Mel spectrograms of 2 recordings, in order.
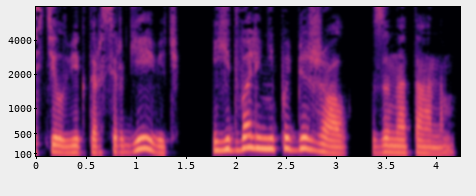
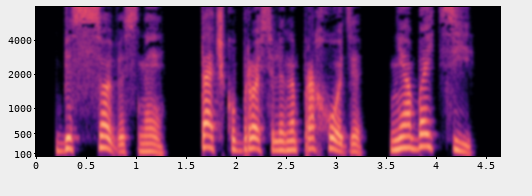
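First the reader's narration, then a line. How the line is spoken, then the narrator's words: Angry grumbling. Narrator (Russian): заворчала Акулина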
